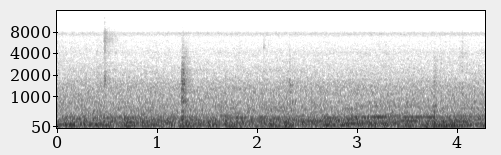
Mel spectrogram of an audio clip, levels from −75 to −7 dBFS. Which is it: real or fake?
real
